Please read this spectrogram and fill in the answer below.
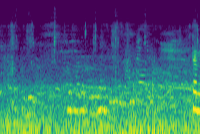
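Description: Faint talk in the background over a steady low rumble.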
